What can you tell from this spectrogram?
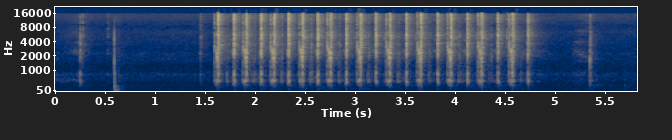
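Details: Squirrel calling to find a mate: a three-second run of about eighteen sharp, clicking chucks, roughly six per second, loud and evenly spaced, with a few isolated clicks before and after in a quiet setting.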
